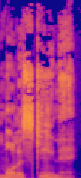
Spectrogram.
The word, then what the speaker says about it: Moleskine: But it's Moleskine. Or as I say, Moleskine. I once asked them how you pronounce it. They say any way you want. They don't care.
